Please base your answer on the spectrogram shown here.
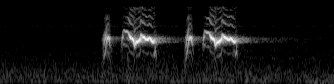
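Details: Sooty-headed bulbul giving lively song meant to prompt wild bulbuls to answer and sing: two clear phrases, each a short high note running into a wavering, liquid whistle.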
